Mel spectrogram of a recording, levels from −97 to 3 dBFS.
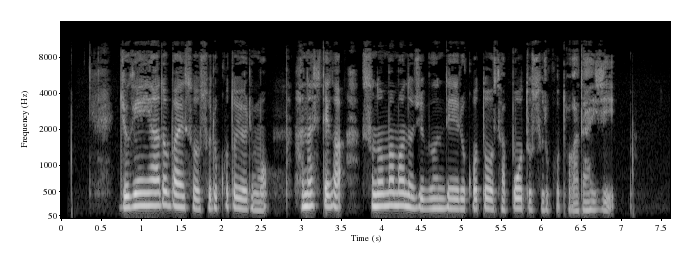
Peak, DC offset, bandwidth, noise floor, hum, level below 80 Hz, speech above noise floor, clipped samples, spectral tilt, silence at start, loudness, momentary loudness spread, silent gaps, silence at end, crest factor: -8 dBFS; under 0.1%; 9.6 kHz; -49 dBFS; none; -72 dBFS; 25 dB; under 0.1%; -5.5 dB/octave; 0.5 s; -24 LUFS; 14 LU; none; 0.7 s; 18 dB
